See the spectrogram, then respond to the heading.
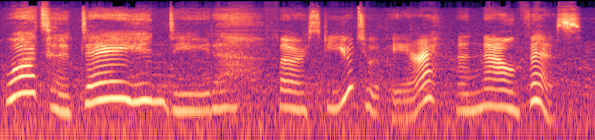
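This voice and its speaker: A woman's voice: high-pitched, big pitch swings, extremely slow, exaggerated voice. A woman playing a proud, blunt warrior companion with a wry manner in a fan audio drama. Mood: wry weariness. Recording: clearly noisy amateur recording.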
